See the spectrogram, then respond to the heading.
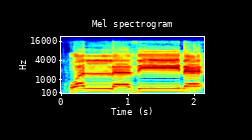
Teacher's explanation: جس لفظ کے اوپر یہ تین دانت والا ہے اس کو شد کہتے ہیں، وہ لفظ سختی کے ساتھ پڑھا جاتا ہے۔ ذال کے وقت زبان باہر نکالنا ہے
